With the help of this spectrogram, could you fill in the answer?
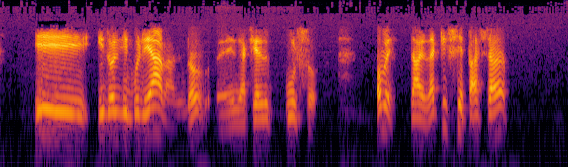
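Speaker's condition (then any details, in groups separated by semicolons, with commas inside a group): Down syndrome; trisomy 21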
